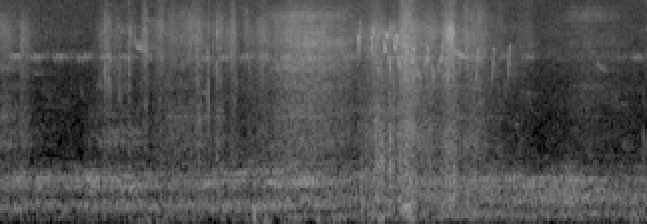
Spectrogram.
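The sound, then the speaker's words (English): A steady, low buzz of bees hums at the entrance of hive number one, with light activity as a couple of bees come and go, fairly even in level, with a thin high chirping of insects faintly in the background. “Coming up to hive number one. See light activity at the entrance. A couple bees coming and going.”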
